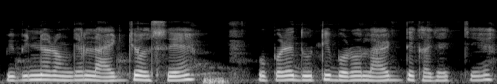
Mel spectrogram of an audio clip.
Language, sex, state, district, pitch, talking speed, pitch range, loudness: Bengali, female, Assam, Hailakandi, 195 Hz, 120 wpm, 190-205 Hz, -15 LUFS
